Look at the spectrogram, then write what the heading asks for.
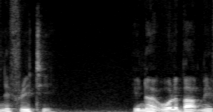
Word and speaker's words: Nefertiti: about them to guide I am Nefertiti pronounced nephriti you know all about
